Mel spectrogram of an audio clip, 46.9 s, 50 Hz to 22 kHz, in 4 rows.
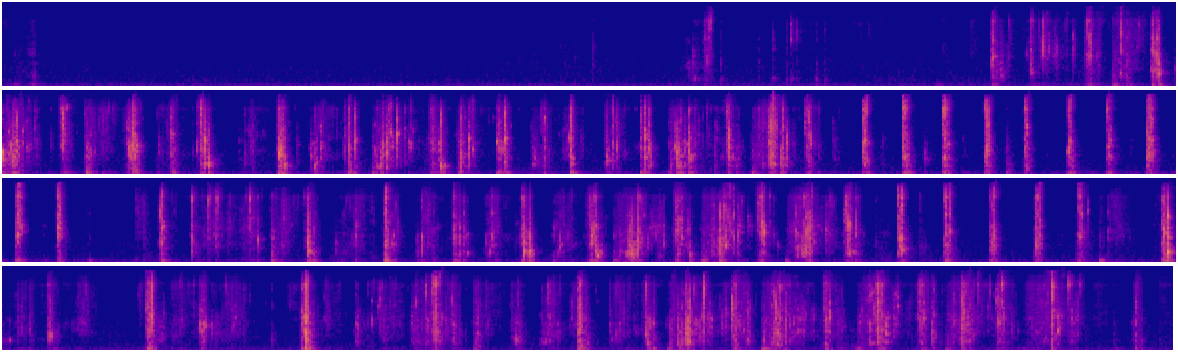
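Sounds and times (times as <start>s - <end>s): slime squished by hand: 25.0s - 46.7s.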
